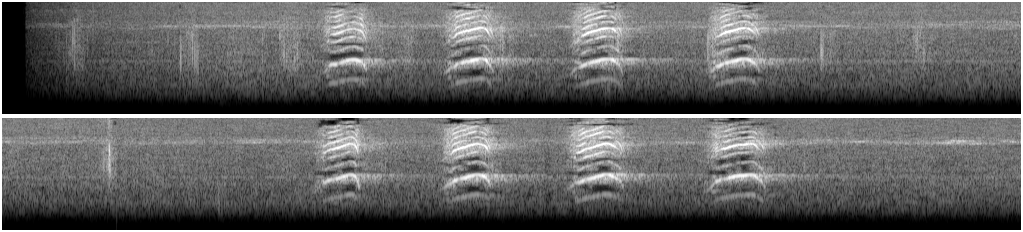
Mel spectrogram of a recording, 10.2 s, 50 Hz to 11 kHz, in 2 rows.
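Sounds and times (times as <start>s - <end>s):
bird calls: 1.6s - 4.1s, 6.6s - 9.2s.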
